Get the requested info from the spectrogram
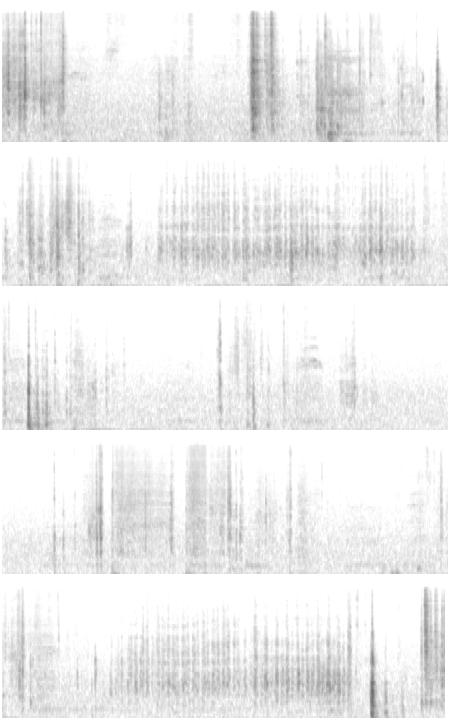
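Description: Card stock being handled and pressed together on a cutting mat: sheets sliding and rubbing in soft patches of a few seconds, with scattered light taps and clicks.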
